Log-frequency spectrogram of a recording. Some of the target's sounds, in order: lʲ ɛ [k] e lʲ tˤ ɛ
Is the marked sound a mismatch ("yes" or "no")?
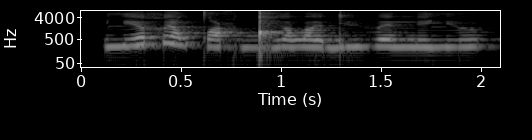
yes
